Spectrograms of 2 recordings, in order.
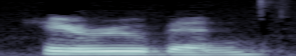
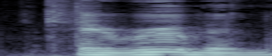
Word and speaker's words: Querubin: K. Rubin. Okay. So, I mean, I'm sure there would be lots of questions from people looking at your name and like, how do you pronounce that? So, K. Ruben.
